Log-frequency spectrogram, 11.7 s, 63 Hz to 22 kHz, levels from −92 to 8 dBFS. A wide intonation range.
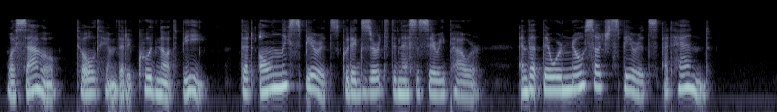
No: average, 4.1 semitones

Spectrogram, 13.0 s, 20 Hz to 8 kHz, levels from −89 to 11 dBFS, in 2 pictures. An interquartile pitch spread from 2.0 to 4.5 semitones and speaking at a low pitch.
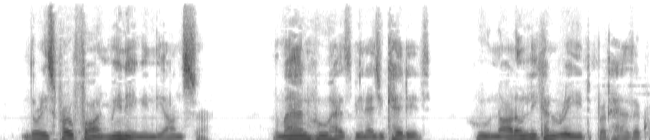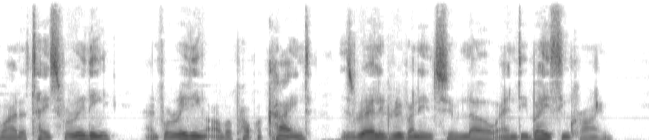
Yes: narrow, 2.6 semitones; low, 130 Hz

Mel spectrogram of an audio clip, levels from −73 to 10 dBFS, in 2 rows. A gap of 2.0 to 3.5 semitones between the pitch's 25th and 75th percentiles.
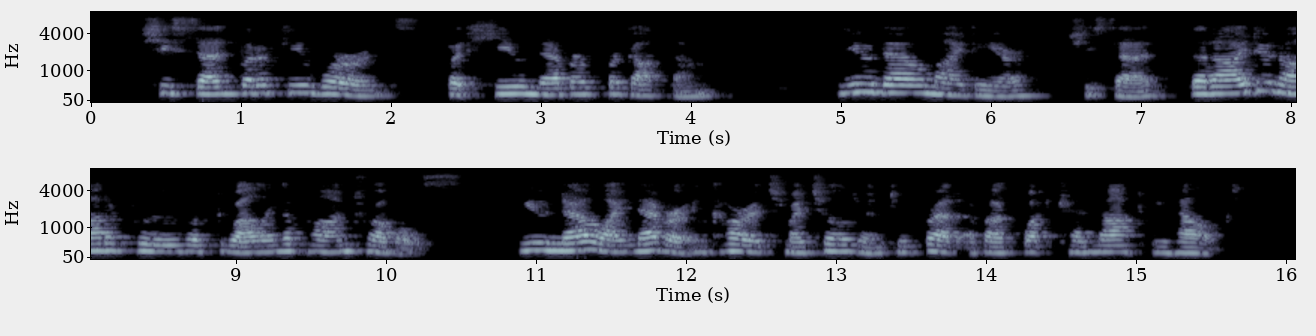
No: average, 3.9 semitones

